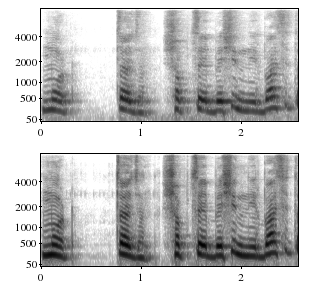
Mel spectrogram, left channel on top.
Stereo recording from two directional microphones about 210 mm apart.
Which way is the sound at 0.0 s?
35° right (ahead or behind).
